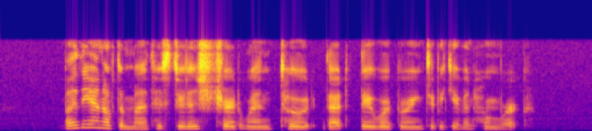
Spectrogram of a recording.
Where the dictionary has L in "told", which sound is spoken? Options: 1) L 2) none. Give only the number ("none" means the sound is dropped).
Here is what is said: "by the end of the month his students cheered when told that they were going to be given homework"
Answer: 2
